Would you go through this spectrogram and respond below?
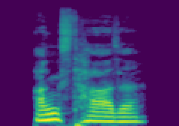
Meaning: coward
- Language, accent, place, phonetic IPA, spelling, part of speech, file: German, Germany, Berlin, [ˈaŋstˌhaːzə], Angsthase, noun, De-Angsthase.ogg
